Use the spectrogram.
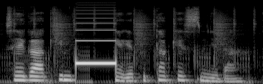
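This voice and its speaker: A woman acts out a subdued older woman on a cartoon witness stand. She answers in a lowish voice at a very slow pace. Loud music plays behind her. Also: lightly acted. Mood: subdued, admitting. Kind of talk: scripted courtroom reenactment in cartoon explainer.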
